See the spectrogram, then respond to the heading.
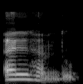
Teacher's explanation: لام کیونکہ حروف کلکلہ میں سے نہیں ہے تو اس کو ہم ہلائیں گے نہیں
